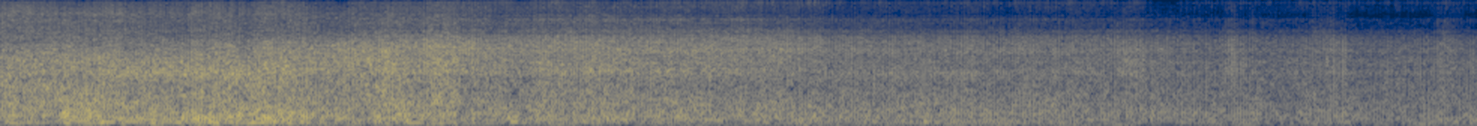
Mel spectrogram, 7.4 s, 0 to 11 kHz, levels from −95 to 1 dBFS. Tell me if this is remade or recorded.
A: remade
